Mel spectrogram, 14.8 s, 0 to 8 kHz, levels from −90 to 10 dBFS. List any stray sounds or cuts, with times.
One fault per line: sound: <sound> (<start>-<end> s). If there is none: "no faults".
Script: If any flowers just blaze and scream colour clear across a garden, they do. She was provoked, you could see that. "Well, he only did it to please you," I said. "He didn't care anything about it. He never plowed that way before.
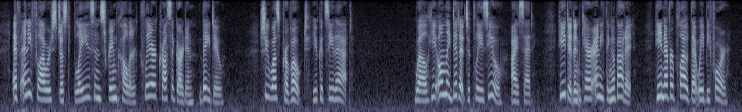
no faults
